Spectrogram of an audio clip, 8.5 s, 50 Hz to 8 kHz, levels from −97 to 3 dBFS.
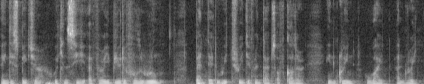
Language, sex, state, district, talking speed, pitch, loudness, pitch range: English, male, Nagaland, Kohima, 155 wpm, 100 Hz, -20 LUFS, 95-110 Hz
